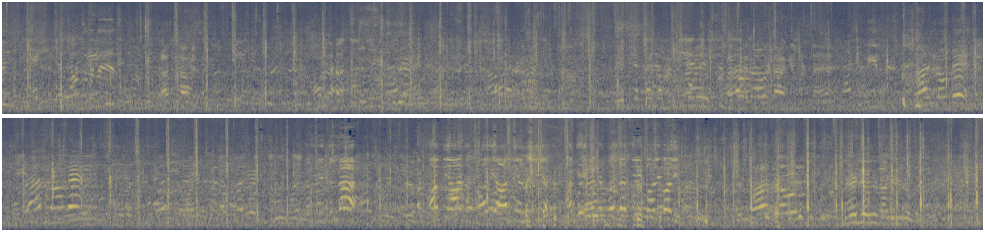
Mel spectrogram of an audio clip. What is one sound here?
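A crowd murmurs and chatters outdoors.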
